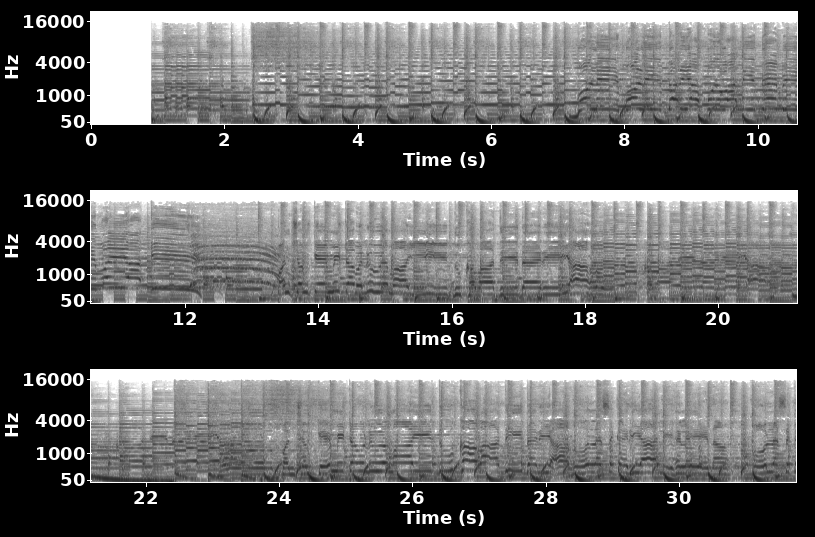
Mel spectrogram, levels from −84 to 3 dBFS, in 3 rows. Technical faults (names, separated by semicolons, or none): cut-off start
